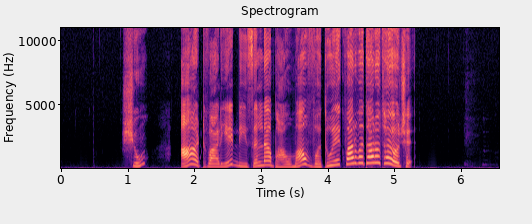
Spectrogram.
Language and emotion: Gujarati, surprised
